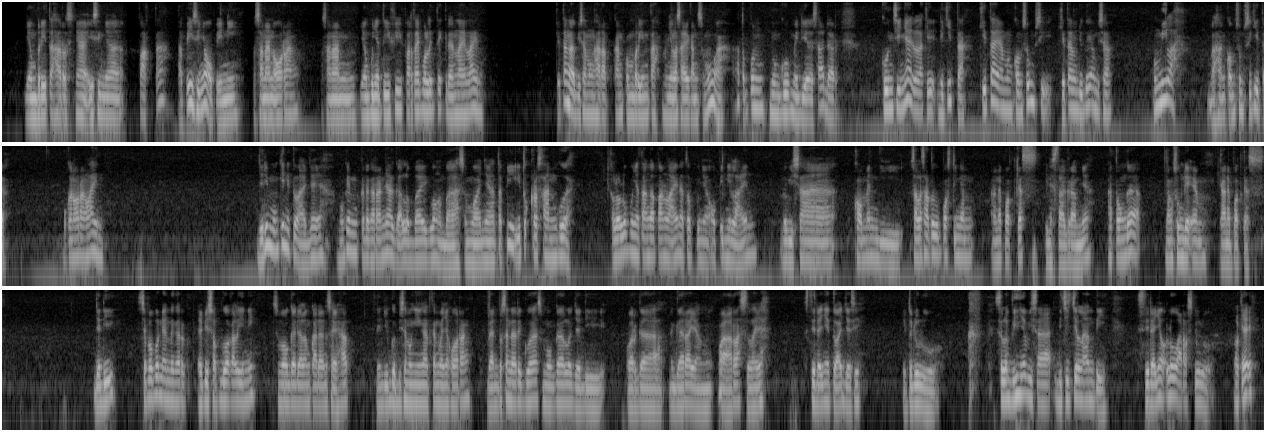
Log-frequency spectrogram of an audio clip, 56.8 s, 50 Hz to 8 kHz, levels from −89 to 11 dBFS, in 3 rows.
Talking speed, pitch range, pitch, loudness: 145 wpm, 120-145 Hz, 130 Hz, -27 LUFS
